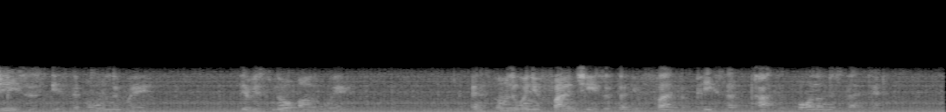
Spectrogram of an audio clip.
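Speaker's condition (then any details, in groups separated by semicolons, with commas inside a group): No condition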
